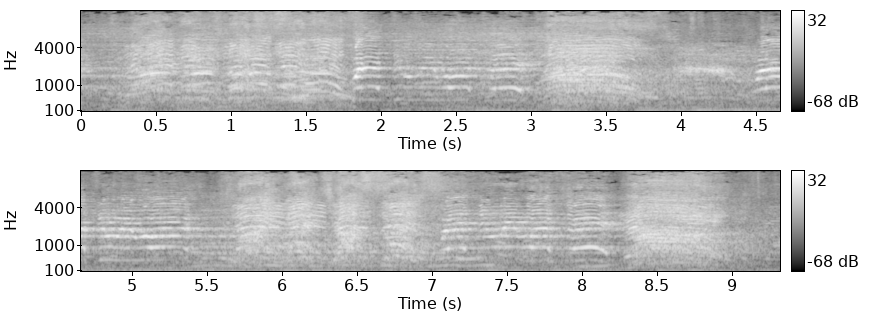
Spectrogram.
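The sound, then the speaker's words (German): A large Fridays for Future protest crowd in Berlin, last November, chanting and shouting in rhythmic bursts, many voices rising together with cheers, loud and continuous with a steady low hum underneath. “Was wir eben gehört haben, war eine Fridays for Future Demo letztes Jahr im November in Berlin.”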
